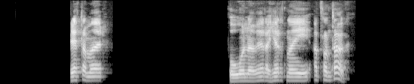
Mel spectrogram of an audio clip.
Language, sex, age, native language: Icelandic, male, 50-59, Icelandic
